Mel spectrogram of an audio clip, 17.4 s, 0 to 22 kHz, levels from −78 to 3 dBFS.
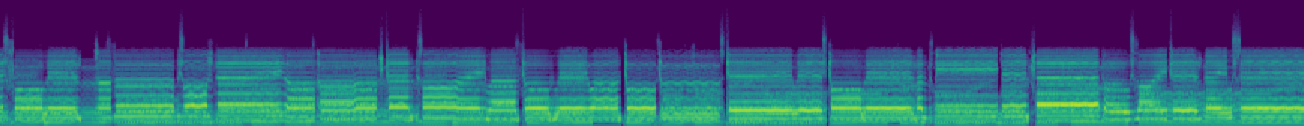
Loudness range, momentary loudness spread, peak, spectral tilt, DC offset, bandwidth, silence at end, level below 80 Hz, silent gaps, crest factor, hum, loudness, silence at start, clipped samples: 3 LU; 6 LU; 0 dBFS; -7 dB/octave; 0.5%; 7.2 kHz; 0 s; -44 dBFS; none; 14 dB; none; -14 LUFS; 0 s; under 0.1%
